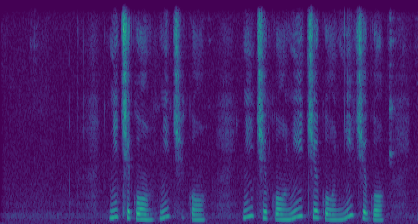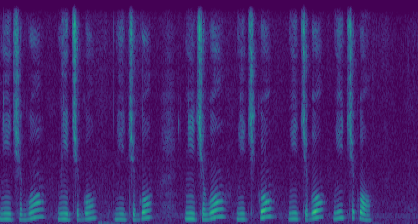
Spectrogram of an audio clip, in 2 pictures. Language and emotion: Russian, neutral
